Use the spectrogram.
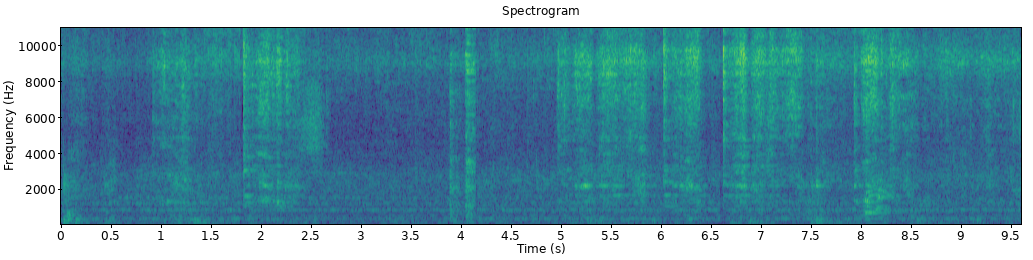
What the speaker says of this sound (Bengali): মশলাটা দেওয়ার পর আবার ভালো করে নেড়ে চেড়ে কষিয়ে নেব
